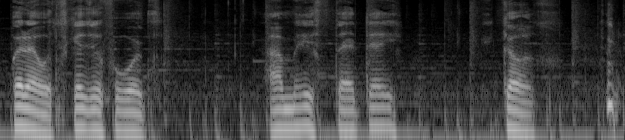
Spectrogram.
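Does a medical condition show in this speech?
Yes: multiple sclerosis.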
